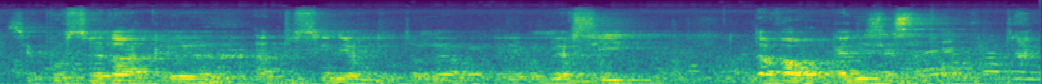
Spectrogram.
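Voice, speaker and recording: A man's voice: mid-range voice, fairly even intonation, normal speed, a crowd in the background. A man with a cold giving a formal, hesitant speech to an audience at a seminar, with many fillers and restarts. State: has a cold. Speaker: social security official speaking at a seminar. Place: large hall with audience. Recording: echoey hall, distant mic, audience noise.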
